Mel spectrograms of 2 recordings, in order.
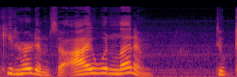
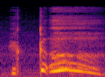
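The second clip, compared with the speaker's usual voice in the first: gasp; 10 semitones higher, 3 dB louder than usual. Acted. Mock shocked reaction to the game.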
